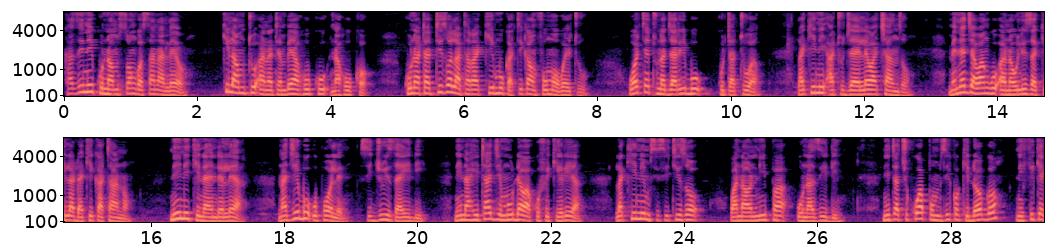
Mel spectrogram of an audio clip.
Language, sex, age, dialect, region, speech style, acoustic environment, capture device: Swahili, male, 18-24, Kenya - Mombasa, Kenya, stressed; focused, silence, mobile / Linux / Chrome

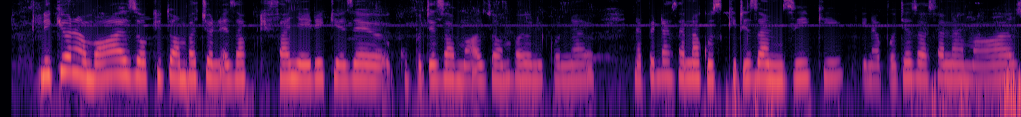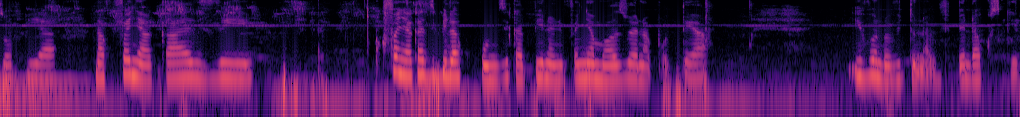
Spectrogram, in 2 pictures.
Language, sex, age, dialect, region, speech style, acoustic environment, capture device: Swahili, female, 18-24, Kenya - Mombasa, Kenya, relaxed, nature; silence; music; people talking, mobile / Linux / Chrome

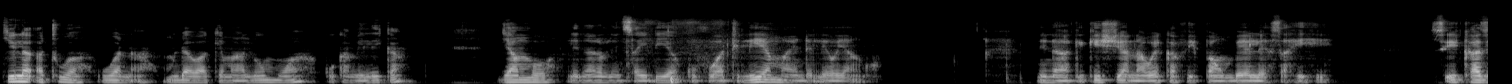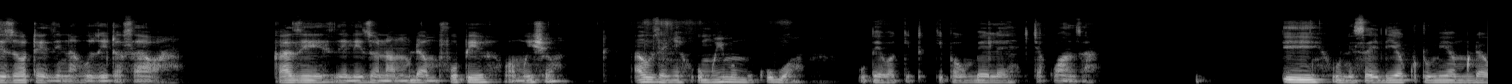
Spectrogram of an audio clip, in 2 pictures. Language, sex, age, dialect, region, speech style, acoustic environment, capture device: Swahili, male, 25-34, Kenya - Nairobi Sheng-influenced, Kenya, relaxed; excited; happy, silence, mobile / Linux / Chrome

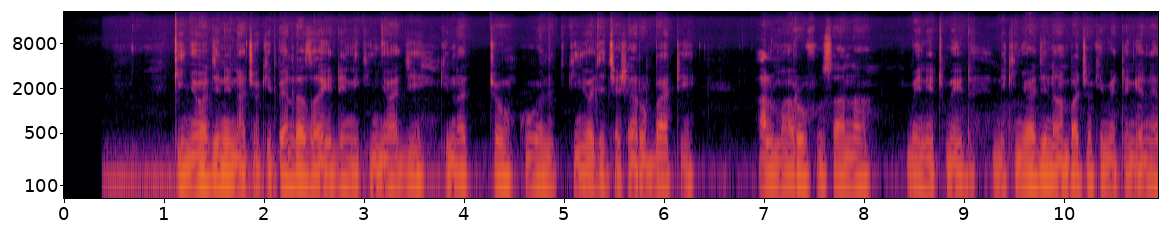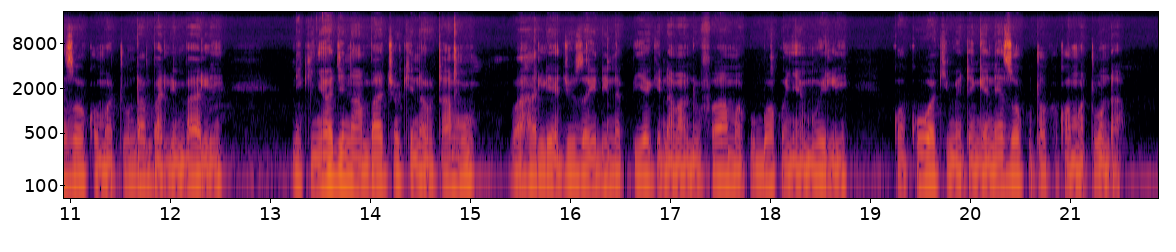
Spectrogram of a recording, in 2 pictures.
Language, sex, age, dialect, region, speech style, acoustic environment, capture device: Swahili, male, 18-24, Kenya - Nairobi Sheng-influenced, Kenya, focused; relaxed, people talking; nature, mobile / Linux / Chrome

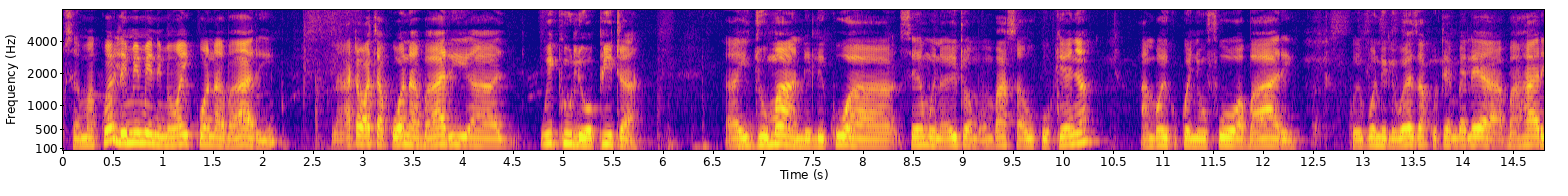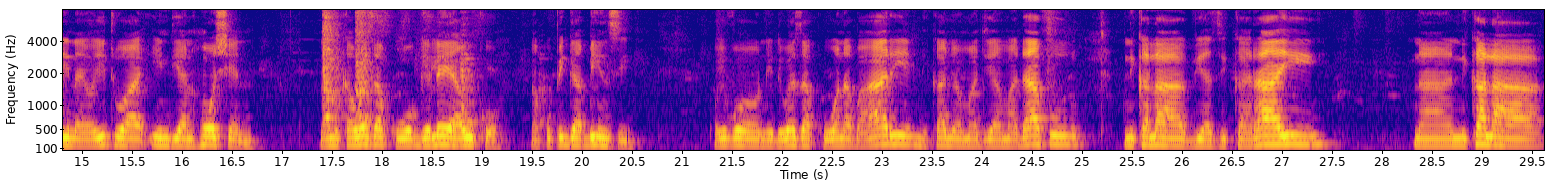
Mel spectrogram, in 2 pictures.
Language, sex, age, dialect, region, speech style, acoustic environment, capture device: Swahili, male, 25-34, Kenya - Nairobi Sheng-influenced, Kenya, relaxed, nature, desktop / Windows / Chrome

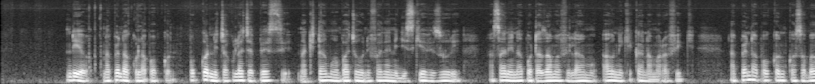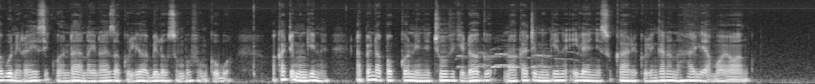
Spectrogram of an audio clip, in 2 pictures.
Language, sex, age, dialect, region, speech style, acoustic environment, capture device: Swahili, male, 18-24, Kenya - Nairobi Sheng-influenced, Kenya, relaxed; happy, silence, desktop / Windows / Chrome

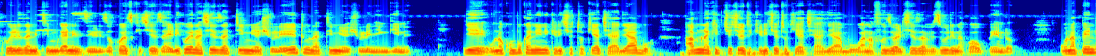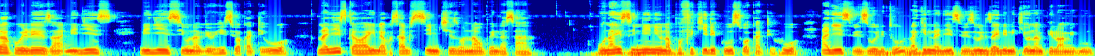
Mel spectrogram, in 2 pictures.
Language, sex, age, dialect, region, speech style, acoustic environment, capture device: Swahili, male, 25-34, Tanzania - Dar es Salaam, Tanzania, relaxed, silence, mobile / Linux / Chrome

